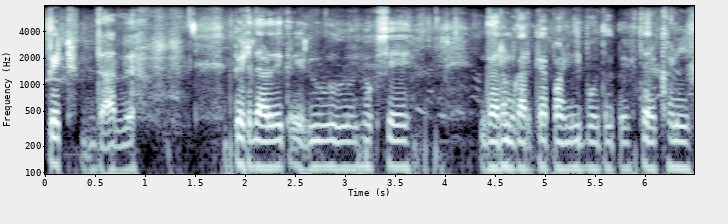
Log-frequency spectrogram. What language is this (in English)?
Punjabi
